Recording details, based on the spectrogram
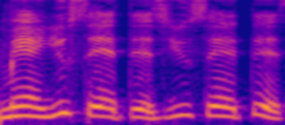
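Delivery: normal talking voice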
